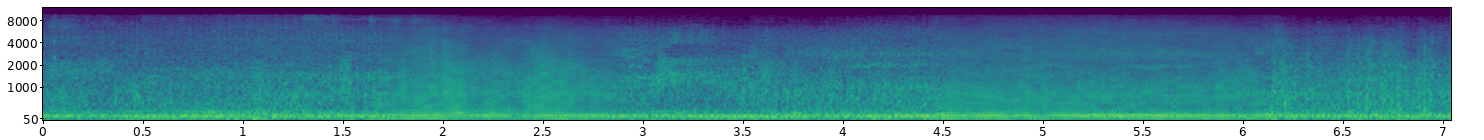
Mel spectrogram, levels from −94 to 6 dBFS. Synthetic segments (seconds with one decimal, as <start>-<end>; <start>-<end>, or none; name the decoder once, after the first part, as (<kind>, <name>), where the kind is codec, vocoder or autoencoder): 1.7-2.9 (vocoder, Vocos); 4.5-6.1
